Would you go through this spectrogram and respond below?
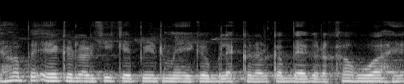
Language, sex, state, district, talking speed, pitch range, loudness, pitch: Hindi, male, Chhattisgarh, Bilaspur, 220 wpm, 135-150 Hz, -14 LUFS, 140 Hz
